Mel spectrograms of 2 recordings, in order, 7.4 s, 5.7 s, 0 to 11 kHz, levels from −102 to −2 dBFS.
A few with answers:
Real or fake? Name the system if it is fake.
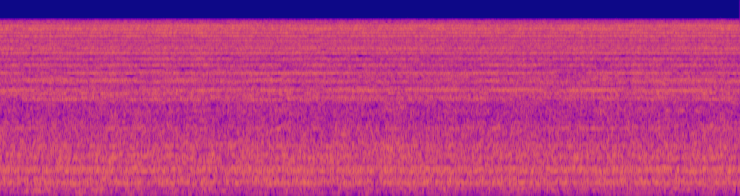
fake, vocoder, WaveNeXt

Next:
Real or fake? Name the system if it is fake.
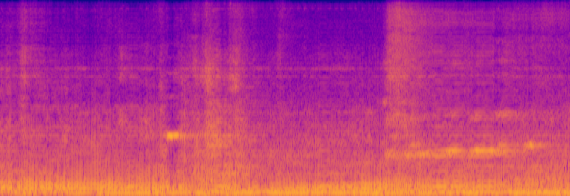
fake, vocoder, WaveNeXt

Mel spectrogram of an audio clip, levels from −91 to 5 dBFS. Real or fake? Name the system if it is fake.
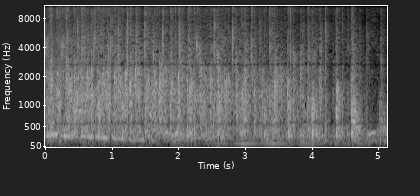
real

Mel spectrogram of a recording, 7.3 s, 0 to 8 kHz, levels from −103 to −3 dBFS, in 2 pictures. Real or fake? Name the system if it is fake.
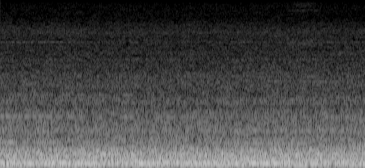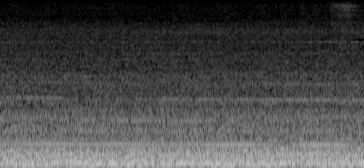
real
